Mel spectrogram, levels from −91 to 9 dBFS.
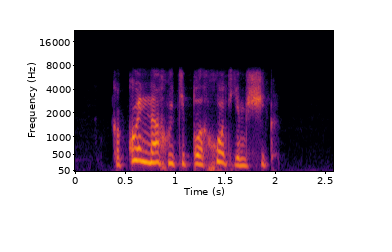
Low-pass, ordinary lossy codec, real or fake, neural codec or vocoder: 7.2 kHz; Opus, 32 kbps; fake; codec, 24 kHz, 3 kbps, HILCodec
